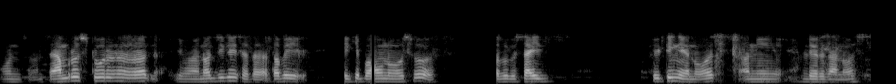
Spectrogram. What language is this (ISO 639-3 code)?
nep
